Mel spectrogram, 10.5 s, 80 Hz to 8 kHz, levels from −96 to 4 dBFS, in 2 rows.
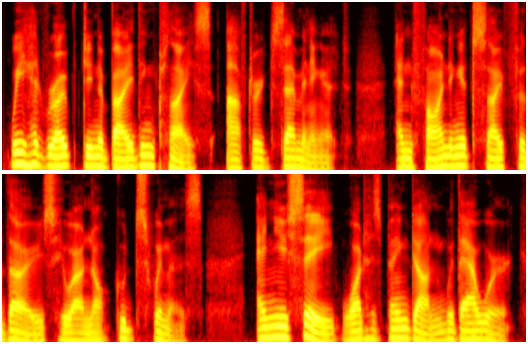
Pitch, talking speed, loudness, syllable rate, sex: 110 Hz, 175 wpm, -18 LUFS, 4.7 syllables/s, female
